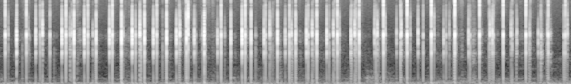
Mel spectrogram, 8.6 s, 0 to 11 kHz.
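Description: Long purple acrylic nails tap and scratch the two metal-grilled microphone capsules of a Tascam DR-05 handheld recorder with a plastic body. About fifty quick, dry, bright clicks come in an irregular patter over a faint scratchy hiss. Each tap dies away almost instantly.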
